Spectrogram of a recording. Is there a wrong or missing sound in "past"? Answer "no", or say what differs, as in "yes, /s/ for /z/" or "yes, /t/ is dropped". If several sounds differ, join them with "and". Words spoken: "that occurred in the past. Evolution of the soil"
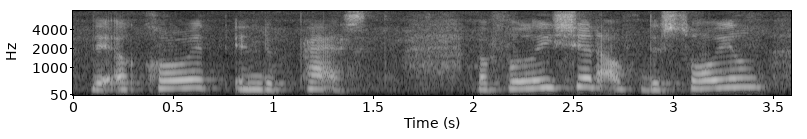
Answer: no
